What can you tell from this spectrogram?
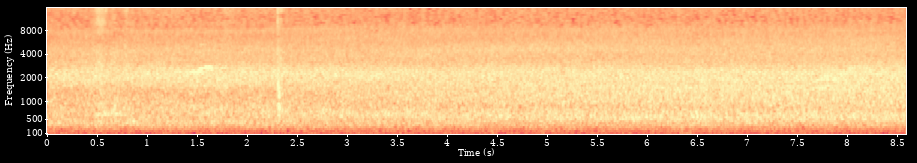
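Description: Steady rush of flowing water, growing slightly louder, with a faint click about two seconds in.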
